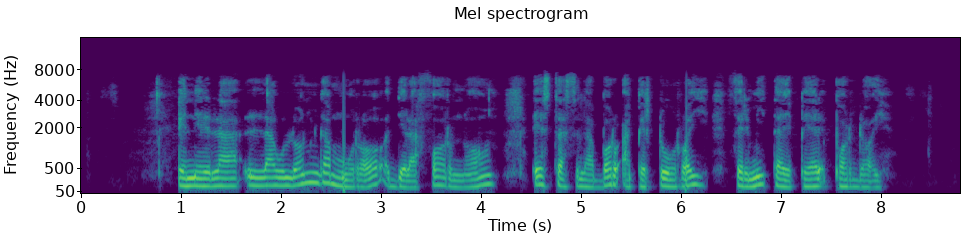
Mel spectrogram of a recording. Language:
Esperanto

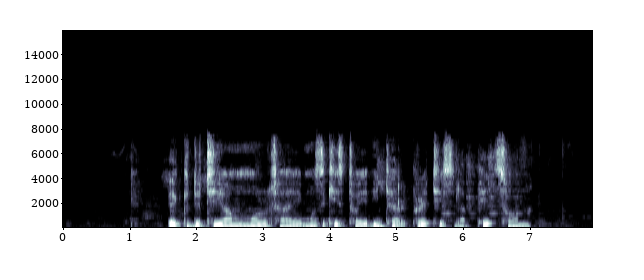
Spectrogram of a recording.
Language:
Esperanto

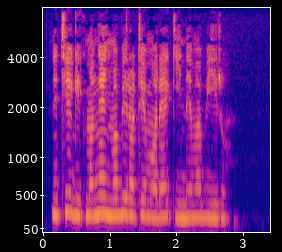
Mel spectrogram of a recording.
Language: Luo (Kenya and Tanzania)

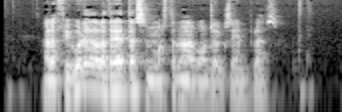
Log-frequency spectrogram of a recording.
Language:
Catalan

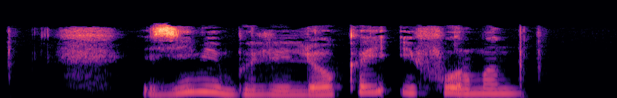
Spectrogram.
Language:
Belarusian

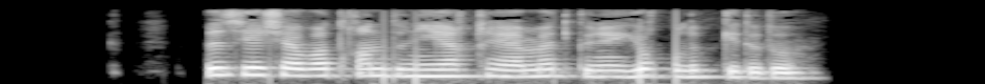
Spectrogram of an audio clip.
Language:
Uyghur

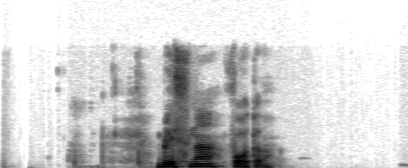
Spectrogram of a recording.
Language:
Russian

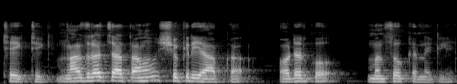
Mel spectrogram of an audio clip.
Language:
Urdu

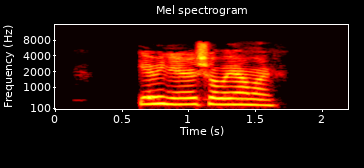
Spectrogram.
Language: Bangla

